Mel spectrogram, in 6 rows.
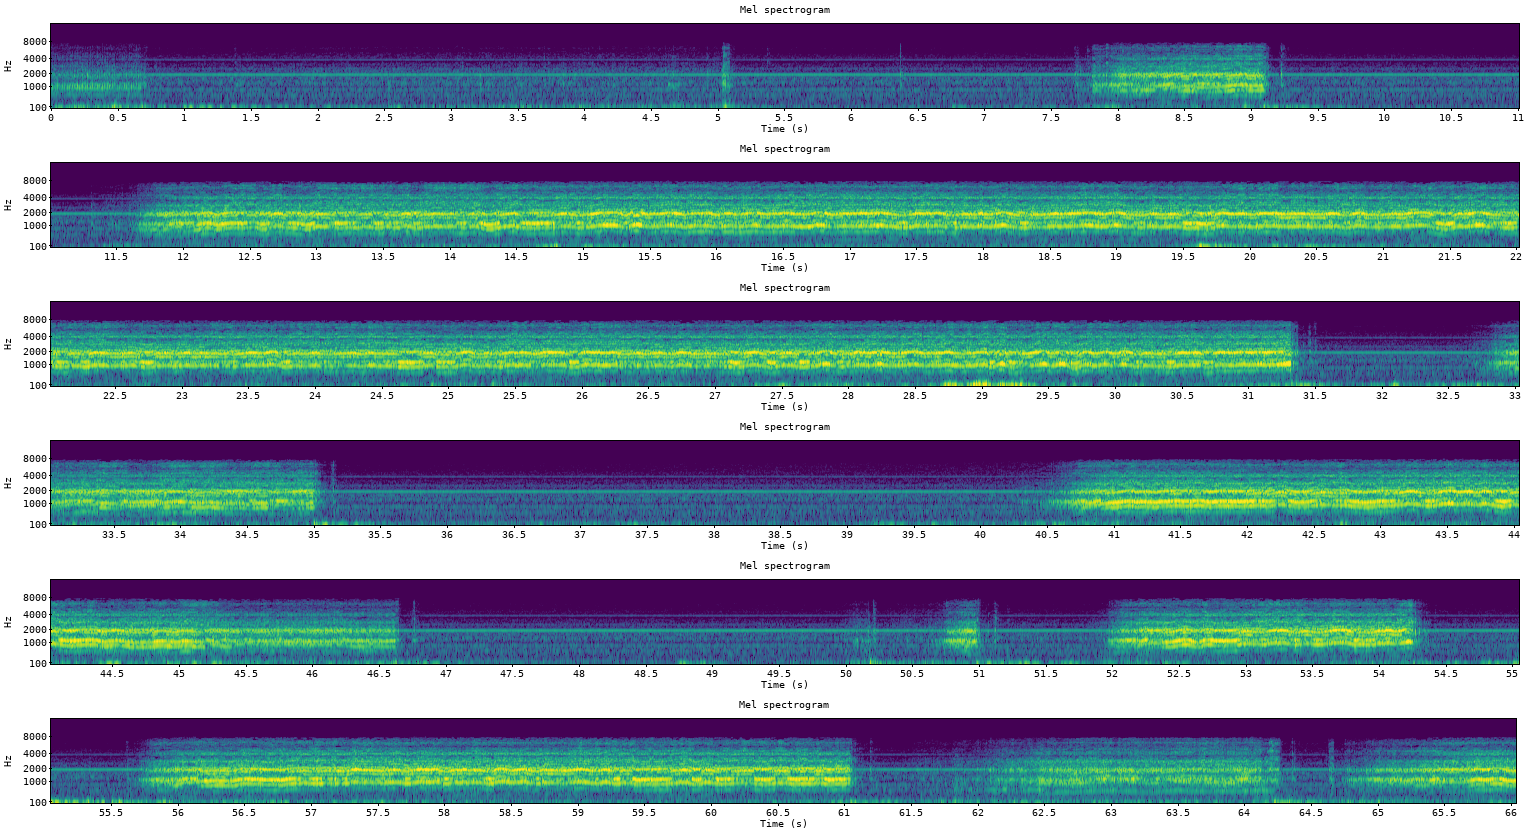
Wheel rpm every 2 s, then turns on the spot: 10, 0, 0, 0, 30, 10, 50, 70, 70, 60, 70, 70, 70, 70, 70, 60, 20, 50, 0, 0, 20, 60, 60, 20, 0, 0, 50, 20, 50, 70, 50, 40, 30.
54-56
